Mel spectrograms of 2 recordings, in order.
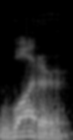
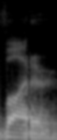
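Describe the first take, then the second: First: The word begins with a w sound. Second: The word begins with a v sound. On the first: The speaker calls it right. "میگید water" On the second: The speaker calls it wrong. "نمیگید water"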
